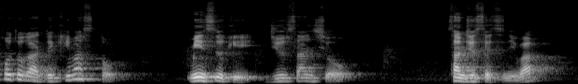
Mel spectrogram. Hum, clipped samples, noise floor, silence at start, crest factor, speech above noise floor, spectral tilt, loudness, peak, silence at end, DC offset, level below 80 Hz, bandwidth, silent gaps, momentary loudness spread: none; under 0.1%; -63 dBFS; 0 s; 20 dB; 42 dB; -5.5 dB/octave; -22 LUFS; -2 dBFS; 0.3 s; under 0.1%; -84 dBFS; 19.5 kHz; none; 15 LU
